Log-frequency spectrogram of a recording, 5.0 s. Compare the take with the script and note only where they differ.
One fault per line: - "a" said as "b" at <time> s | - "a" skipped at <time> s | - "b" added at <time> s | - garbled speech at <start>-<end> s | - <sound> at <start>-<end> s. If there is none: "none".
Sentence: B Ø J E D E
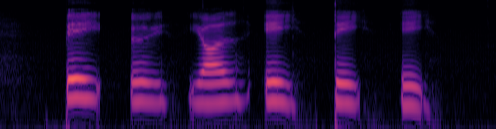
none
